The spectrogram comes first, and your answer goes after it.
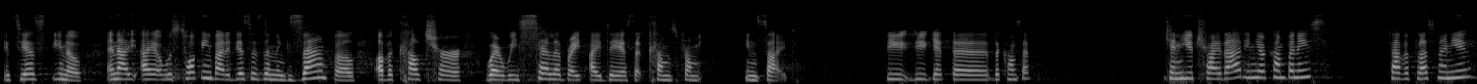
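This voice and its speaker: A woman's voice: on the high side, normal speed, a bit bright. Swedish-accented woman in a conference hall. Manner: hesitant, explains with examples. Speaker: conference speaker answering questions. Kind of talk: live Q&A on stage.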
